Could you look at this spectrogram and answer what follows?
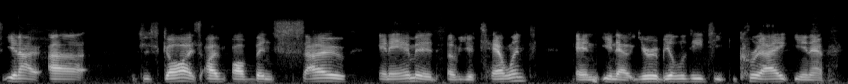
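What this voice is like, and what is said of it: Strong non-American accent. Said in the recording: “that fucking accent ... it'll throw off our American listeners”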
